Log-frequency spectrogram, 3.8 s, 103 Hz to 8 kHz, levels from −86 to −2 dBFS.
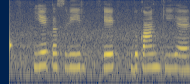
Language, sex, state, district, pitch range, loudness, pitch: Hindi, female, Haryana, Jhajjar, 240-250 Hz, -21 LUFS, 245 Hz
